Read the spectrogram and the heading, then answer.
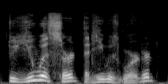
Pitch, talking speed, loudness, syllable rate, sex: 130 Hz, 250 wpm, -18 LUFS, 6.8 syllables/s, male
